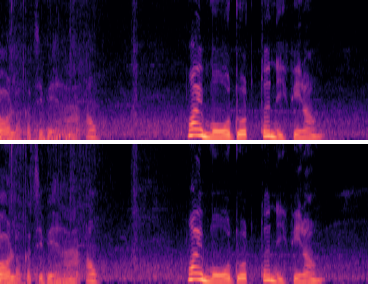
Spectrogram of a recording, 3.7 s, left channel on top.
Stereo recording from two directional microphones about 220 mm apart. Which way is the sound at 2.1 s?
25° left (ahead or behind).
